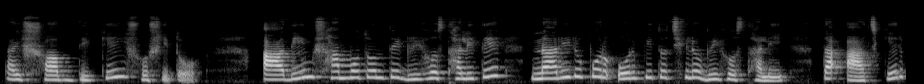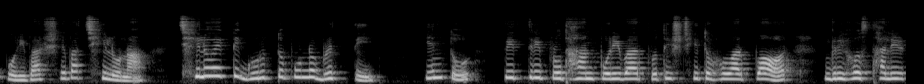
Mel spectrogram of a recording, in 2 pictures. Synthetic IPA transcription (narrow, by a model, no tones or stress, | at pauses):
t̪ajʃɔb̚d̪ikejʃoʃit̪o̰ | ad̪imʃamːot̪ont̪ɾeɡɾiɦost̪ʰalit̪e | naɾiɾupoɾoɾpit̪ot͡ɕʰiloɡɾiɦost̪ʰali | t̪aad͡ʑkeɾpoɾibaɾʃebat͡ɕʰilona̰ | t͡ɕʰiloek̚ʈiɡuɾut̪ːopuɾnobɾit̪ːi | kint̪u | pit̪ːɾipɾod̪ʱanpoɾibaɾpɾot̪iʃʈʰit̪oɦɔoaɾpɔɾ | ɡɾiɦost̪ʰaliɾ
